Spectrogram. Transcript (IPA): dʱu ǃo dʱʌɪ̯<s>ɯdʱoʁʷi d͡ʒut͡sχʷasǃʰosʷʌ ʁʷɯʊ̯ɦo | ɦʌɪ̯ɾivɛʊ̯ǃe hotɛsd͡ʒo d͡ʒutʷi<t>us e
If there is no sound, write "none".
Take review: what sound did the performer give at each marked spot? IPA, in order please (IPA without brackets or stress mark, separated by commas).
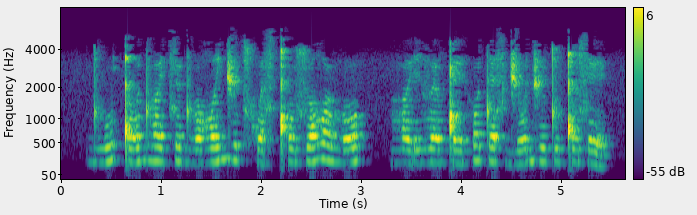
t͡s, ǃ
